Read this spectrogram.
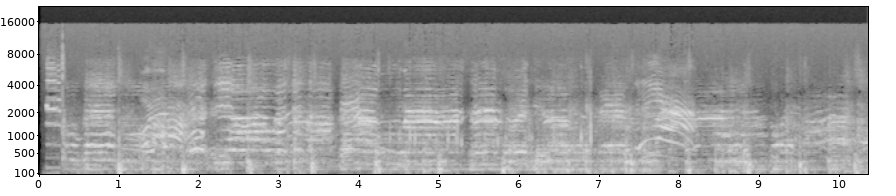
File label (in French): choeurs, wallis futuna; sigave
